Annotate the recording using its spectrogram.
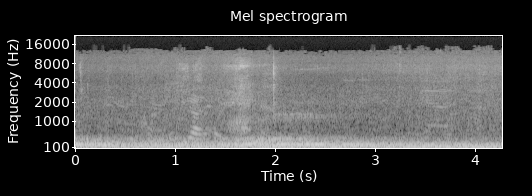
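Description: Steady low rumble with faint distant voices now and then.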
